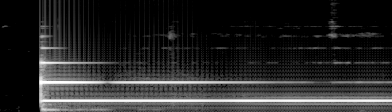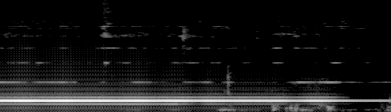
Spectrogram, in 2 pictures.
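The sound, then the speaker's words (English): A singing bowl, without its stand, is struck once, then rubbed lightly so its deep, steady tone swells and sustains with a softer ringing overtone, humming continuously for about nine seconds with gentle wavering in loudness. “This bowl, when I really like start spinning and, and going into it deep, it is so powerful.”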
